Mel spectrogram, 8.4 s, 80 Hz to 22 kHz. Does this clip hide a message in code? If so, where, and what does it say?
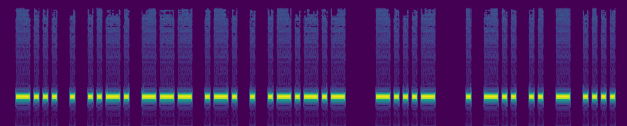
Yes: Morse code from 0.2 to 8.2 s, heard as a keyed tone, about 20 wpm, 1000 Hz. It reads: BEFORE. <BT> EDITH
